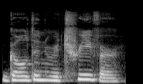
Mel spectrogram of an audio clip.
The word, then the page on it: golden retriever: American English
